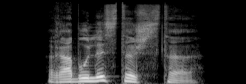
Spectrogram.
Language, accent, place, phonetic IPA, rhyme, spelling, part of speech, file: German, Germany, Berlin, [ʁabuˈlɪstɪʃstə], -ɪstɪʃstə, rabulistischste, adjective, De-rabulistischste.ogg
- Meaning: inflection of rabulistisch: 1. strong/mixed nominative/accusative feminine singular superlative degree 2. strong nominative/accusative plural superlative degree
